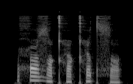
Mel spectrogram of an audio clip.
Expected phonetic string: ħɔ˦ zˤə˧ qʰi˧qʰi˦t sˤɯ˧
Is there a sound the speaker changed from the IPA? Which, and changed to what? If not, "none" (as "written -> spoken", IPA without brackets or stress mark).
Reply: ɯ˧ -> ə˧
